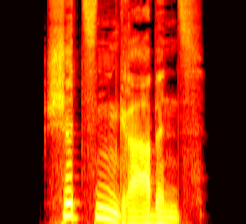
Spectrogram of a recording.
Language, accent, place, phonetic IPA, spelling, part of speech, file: German, Germany, Berlin, [ˈʃʏt͡sn̩ˌɡʁaːbn̩s], Schützengrabens, noun, De-Schützengrabens.ogg
- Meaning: genitive singular of Schützengraben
